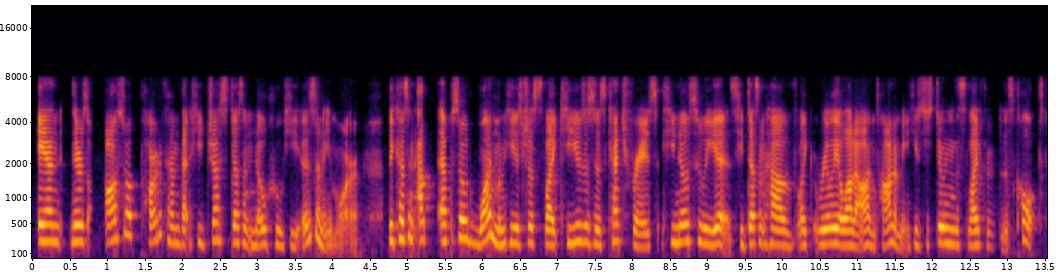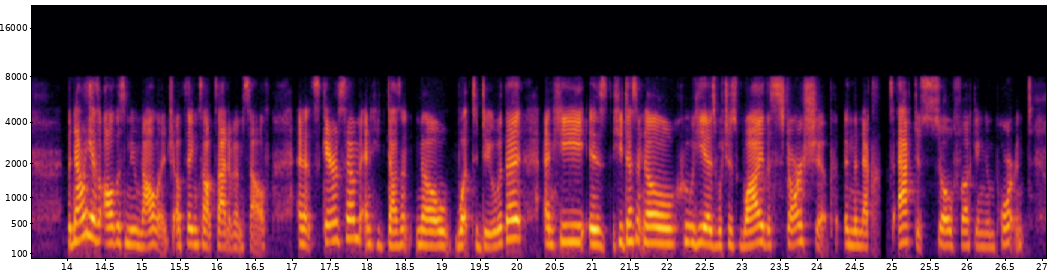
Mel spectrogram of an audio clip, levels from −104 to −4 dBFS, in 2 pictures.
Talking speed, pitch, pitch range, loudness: 215 wpm, 210 Hz, 195-240 Hz, -23 LUFS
